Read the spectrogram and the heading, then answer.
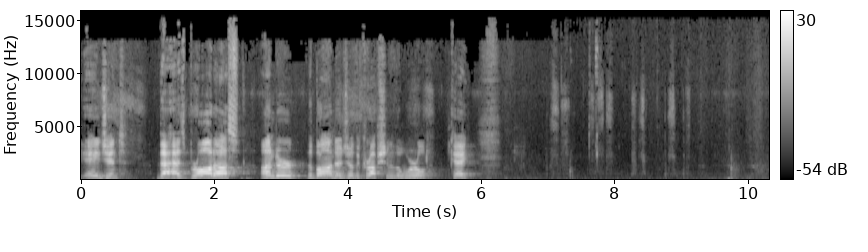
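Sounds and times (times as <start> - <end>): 
speech: 0.0 - 5.9
writing on a board: 7.0 - 9.3.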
